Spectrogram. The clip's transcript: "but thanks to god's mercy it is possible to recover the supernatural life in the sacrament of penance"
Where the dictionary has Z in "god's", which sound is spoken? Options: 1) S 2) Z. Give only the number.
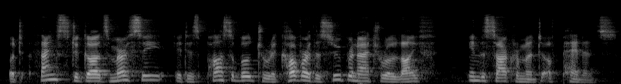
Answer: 2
